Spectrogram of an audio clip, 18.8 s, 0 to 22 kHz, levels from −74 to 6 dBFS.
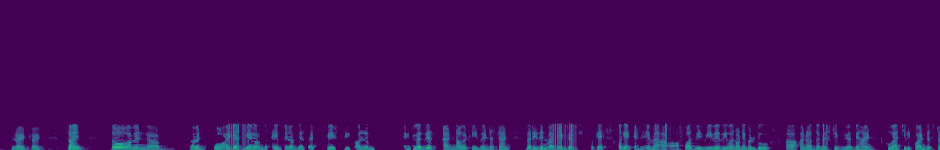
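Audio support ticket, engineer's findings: Crackle and sharp ticks over intact speech at 4.57–4.98 s (after "I mean so"), 11.00–11.54 s (after "we understand the reason"), 13.10–13.42 s and 16.47–16.56 s (after "uh unearth the"). Bit errors on a digital phone line. Flipped bits in the G.711 mu-law stream each corrupt a single sample, at an error rate of a few tenths of a percent.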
